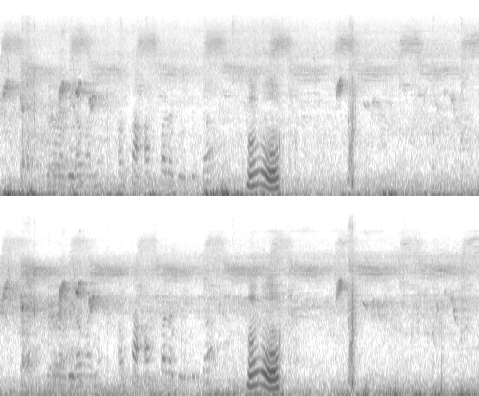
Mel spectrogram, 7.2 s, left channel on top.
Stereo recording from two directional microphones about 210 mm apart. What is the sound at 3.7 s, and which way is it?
Speech, 15° left (ahead or behind).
